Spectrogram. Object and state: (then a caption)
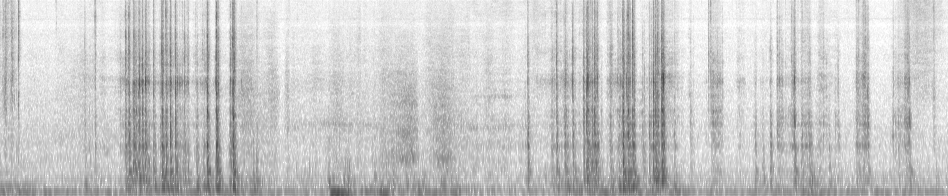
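Hollow plastic car air vent. Fingertips and nails tap and flick the thin horizontal slats of a hollow black plastic car dashboard air vent. Bursts of sharp, bright plastic clicks and ticks come in quick clusters with quieter gaps between. Each click dies almost instantly over a faint low hum.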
